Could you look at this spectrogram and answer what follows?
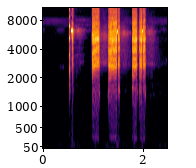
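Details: A single black francolin, heard making varied calls, gives a harsh, grating call: a clipped opening note, then two longer rasping notes and a quick closing pair, all within about two seconds.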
